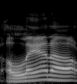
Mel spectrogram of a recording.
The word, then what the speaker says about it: Alana: Alana rhymes with banana. Come on, guys, you know this.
